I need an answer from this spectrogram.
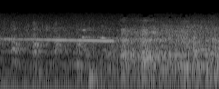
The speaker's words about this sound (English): Guess I'll have to go in there. Phew. Stuffy in here. Hello, little hens.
